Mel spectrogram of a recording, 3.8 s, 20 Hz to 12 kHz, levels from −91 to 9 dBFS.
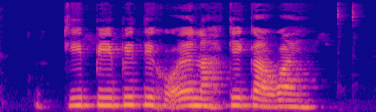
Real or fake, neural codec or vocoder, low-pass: real; none; 10.8 kHz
